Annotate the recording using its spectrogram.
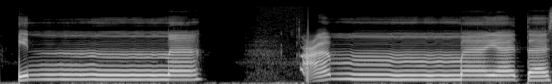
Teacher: Nun dan mim dari dengungnya itu ditahan 2 harokat. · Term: gunnah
